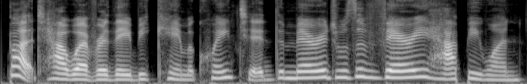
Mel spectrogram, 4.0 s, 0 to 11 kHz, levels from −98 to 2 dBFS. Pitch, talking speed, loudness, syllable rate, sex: 220 Hz, 180 wpm, -18 LUFS, 6.0 syllables/s, female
